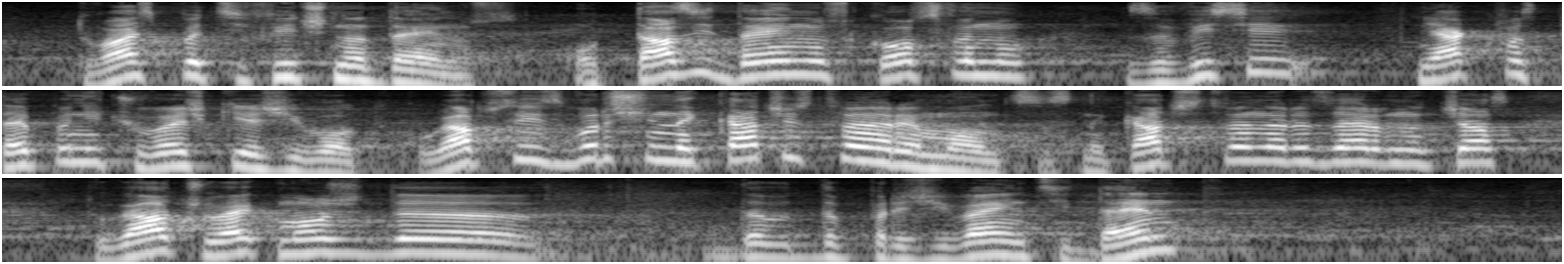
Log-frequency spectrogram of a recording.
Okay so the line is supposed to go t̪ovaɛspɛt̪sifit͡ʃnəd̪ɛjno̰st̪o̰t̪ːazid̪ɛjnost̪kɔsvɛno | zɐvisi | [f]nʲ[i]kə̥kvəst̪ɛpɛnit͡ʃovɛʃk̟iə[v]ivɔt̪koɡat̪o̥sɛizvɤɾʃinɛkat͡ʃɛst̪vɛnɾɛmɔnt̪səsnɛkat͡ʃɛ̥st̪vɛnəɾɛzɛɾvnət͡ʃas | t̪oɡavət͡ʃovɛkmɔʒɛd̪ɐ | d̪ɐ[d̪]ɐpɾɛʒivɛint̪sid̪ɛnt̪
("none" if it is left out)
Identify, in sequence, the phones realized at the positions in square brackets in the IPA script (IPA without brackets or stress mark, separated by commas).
f, a, ʒ, d̪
